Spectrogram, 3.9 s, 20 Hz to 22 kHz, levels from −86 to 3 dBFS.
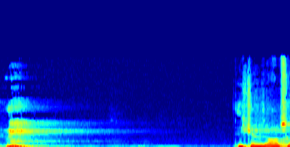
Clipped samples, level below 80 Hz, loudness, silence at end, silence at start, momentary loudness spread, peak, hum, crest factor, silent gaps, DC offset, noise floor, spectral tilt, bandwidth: under 0.1%; -36 dBFS; -13 LUFS; 0 s; 0.1 s; 19 LU; -2 dBFS; none; 14 dB; none; under 0.1%; -61 dBFS; -7.5 dB/octave; 13.5 kHz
